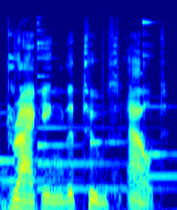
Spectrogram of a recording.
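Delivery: plain reading voice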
